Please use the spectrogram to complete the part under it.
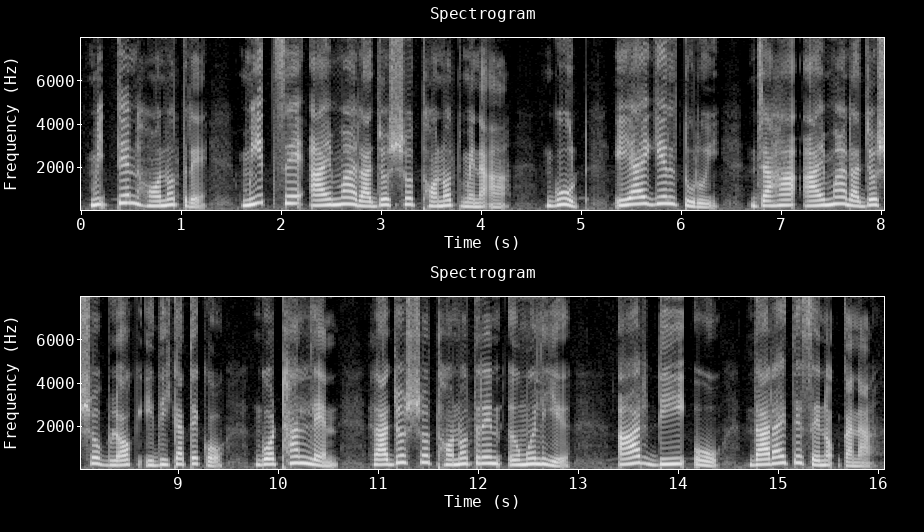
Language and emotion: Santali, neutral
